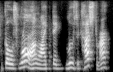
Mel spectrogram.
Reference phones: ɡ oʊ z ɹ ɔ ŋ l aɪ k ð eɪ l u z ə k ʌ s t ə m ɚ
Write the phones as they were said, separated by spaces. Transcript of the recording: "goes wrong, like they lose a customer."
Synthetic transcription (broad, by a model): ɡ oʊ z ɹ ɔ ŋ l aɪ k ð eɪ l u z ə k ʌ s t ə m ɚ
